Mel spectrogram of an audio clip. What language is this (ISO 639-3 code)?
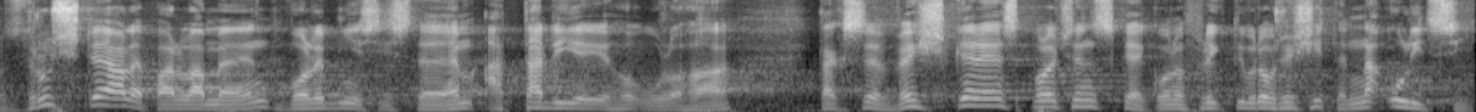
ces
